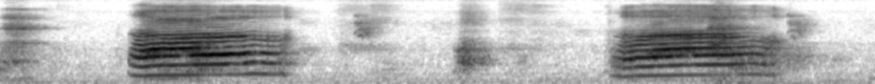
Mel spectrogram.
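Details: Onio, a male pet cat, cries while missing his owner who is away on vacation: two long, drawn-out wailing meows with steady harmonics, each under a second, separated by a quiet gap with a few faint small noises, indoors.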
